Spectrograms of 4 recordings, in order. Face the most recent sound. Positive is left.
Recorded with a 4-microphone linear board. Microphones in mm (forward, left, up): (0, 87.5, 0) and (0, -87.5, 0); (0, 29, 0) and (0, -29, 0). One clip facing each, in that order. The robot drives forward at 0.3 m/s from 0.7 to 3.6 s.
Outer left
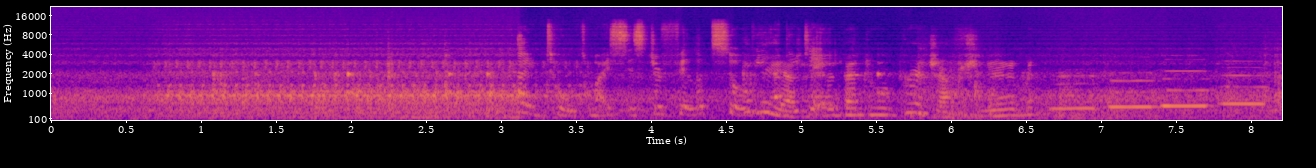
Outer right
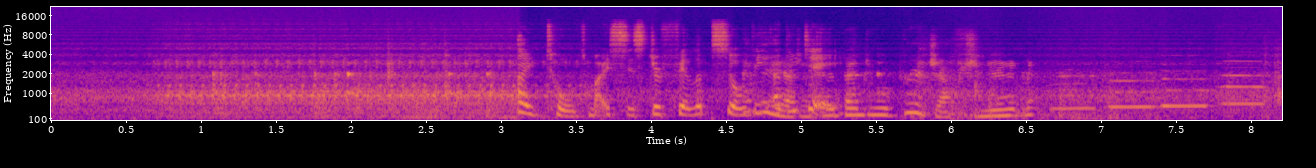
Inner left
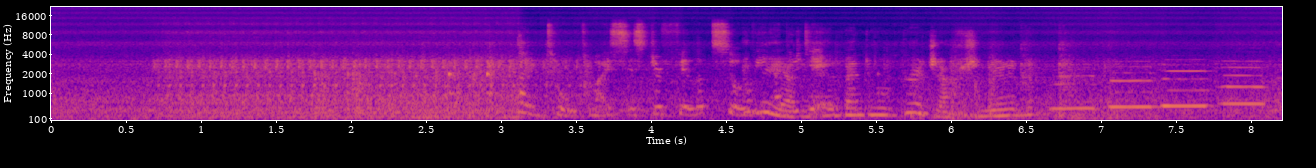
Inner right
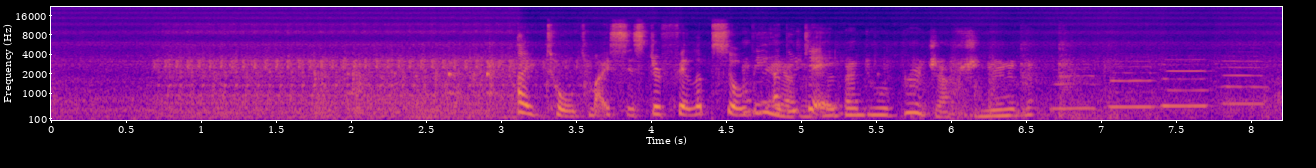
turn(degrees=25)  # may be behind; listen again after turning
